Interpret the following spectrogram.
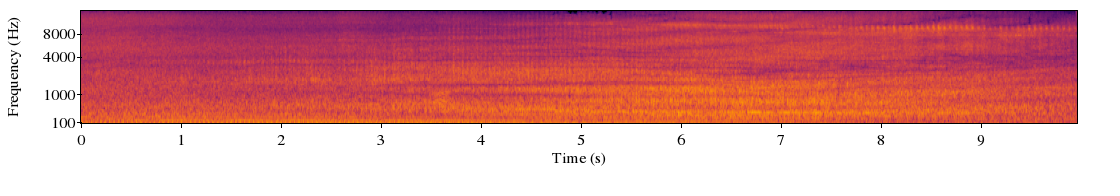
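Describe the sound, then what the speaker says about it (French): A helicopter passes overhead outdoors, a steady low rotor drone that holds loud and even for the whole stretch before thinning slightly near the end. "Oh, il y a un hélicoptère."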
